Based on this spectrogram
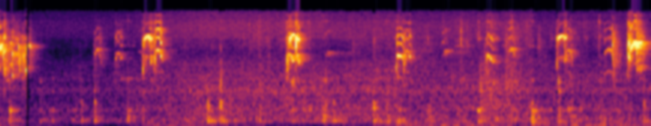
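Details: Several brown-eared bulbuls squabbling over food at a feeder: sharp, squeaky, high-pitched squawks and chirps in rapid irregular bursts, over a constant low rumbling background noise.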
